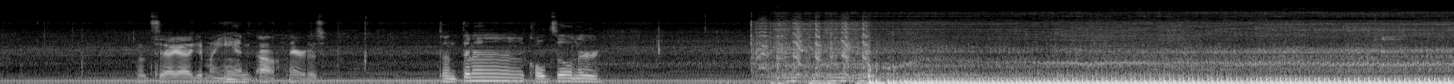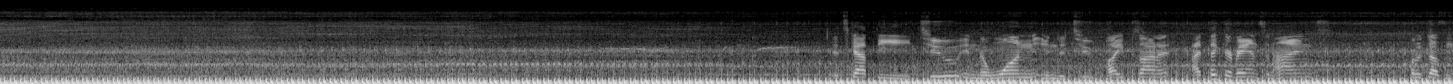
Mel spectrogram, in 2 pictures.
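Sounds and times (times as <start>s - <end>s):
motorcycle engine starting and idling: 7.4s - 29.0s.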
